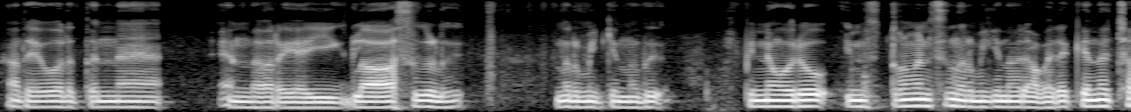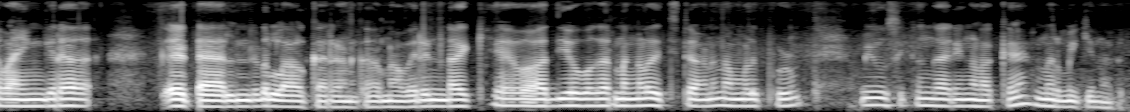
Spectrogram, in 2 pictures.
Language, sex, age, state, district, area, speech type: Malayalam, male, 18-30, Kerala, Wayanad, rural, spontaneous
